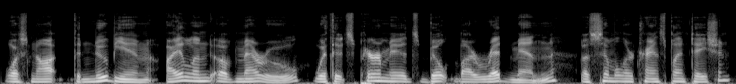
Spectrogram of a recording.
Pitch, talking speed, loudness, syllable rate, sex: 130 Hz, 140 wpm, -17 LUFS, 4.1 syllables/s, male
